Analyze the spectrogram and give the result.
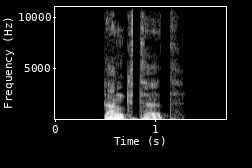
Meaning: inflection of danken: 1. second-person plural preterite 2. second-person plural subjunctive II
- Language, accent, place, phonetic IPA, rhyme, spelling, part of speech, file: German, Germany, Berlin, [ˈdaŋktət], -aŋktət, danktet, verb, De-danktet.ogg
